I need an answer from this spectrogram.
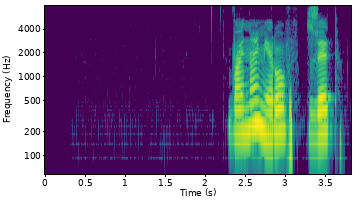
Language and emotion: Russian, neutral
